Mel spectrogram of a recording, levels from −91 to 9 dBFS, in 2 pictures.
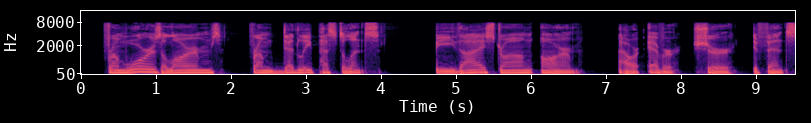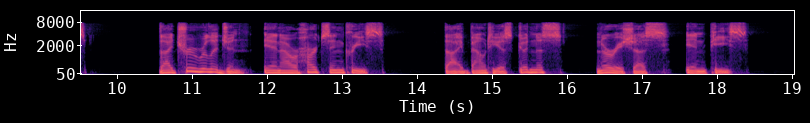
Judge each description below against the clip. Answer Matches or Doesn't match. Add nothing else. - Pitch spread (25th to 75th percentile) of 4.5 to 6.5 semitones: Matches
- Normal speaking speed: Doesn't match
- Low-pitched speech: Matches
